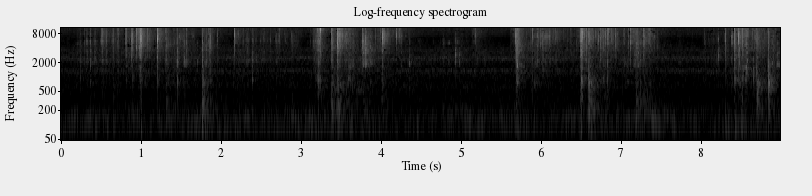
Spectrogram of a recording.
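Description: A small metal blade carves a grey and orange solid bar of soap, peeling off thick curls. Quiet, crisp scraping and crinkling strokes come in bright, short bursts and clusters with brief pauses between. The sound is mostly high and airy, with very little low end.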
